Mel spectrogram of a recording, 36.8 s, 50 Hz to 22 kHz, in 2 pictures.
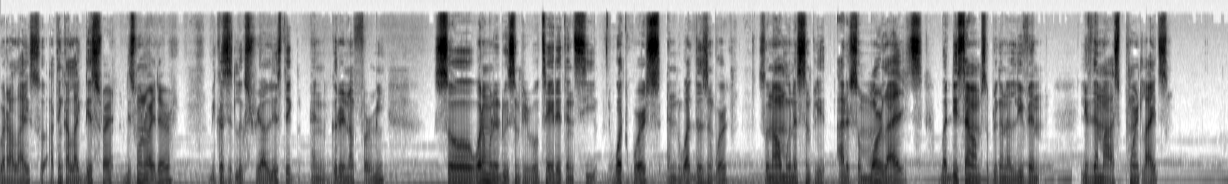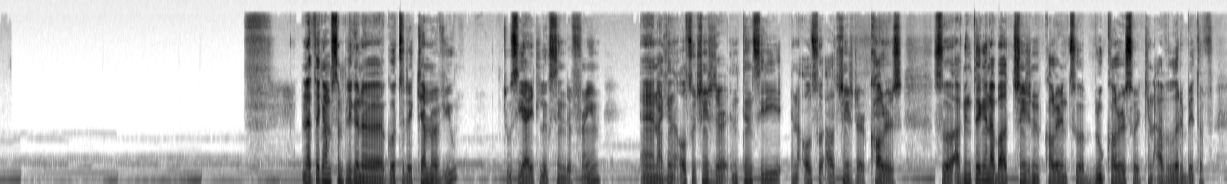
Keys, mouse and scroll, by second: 1.2 middle click, 1.3 click, 2.6 click, 8.4 click, 9.7 middle click, 12.5 click, 13.2 shift+a, 20.2 middle click, 24.9 middle click, 26.9 click, 29.2-32.4 drag.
